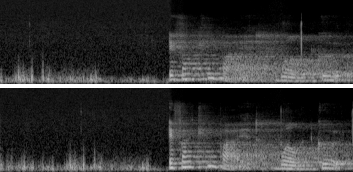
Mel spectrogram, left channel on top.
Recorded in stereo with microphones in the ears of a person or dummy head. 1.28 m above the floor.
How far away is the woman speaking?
About 0.6 m.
